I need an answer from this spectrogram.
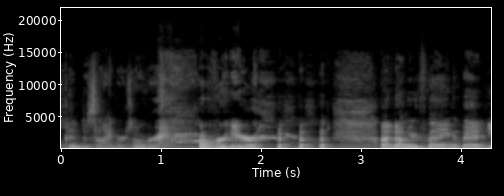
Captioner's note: laughs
